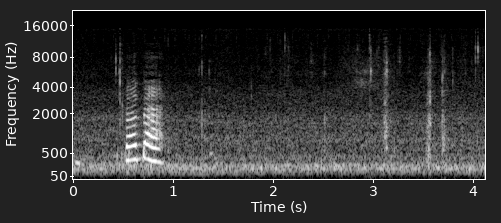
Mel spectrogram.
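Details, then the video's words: Miniature dachshund puppies indoors, three of them learning to bark and growl; a single high, squeaky yelp with a falling pitch sounds briefly near the start, then quiet room tone with faint soft taps. "Mini Dachshund Puppies Trying To Bark - Mini Dachshund Barking - Dachshund Dog Barking puppy"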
